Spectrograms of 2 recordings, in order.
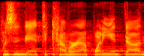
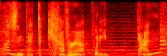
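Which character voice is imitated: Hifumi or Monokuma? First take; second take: Hifumi; Monokuma. First: Said in a put-on voice of the intended character. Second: Said in a put-on voice of the mascot character. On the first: The speaker calls it right. "That's better" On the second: The speaker calls it wrong. "I did the Monokuma voice or something"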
